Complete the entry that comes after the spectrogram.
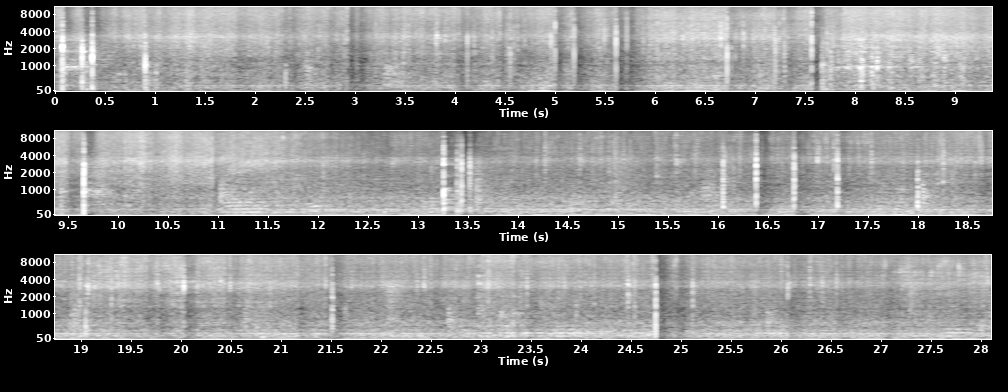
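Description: Squid rings frying hot in a pan, a steady sizzle with scattered sharp clicks of pan and utensils. The sizzle drops in level about twelve seconds in and carries on more softly.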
